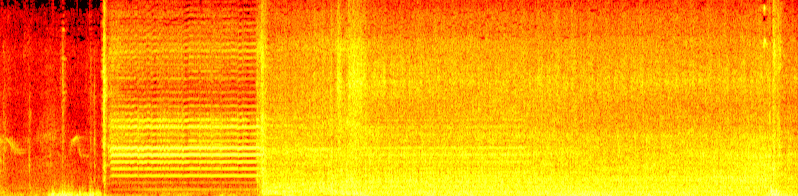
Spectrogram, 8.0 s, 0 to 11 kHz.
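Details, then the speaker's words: 1998 Freightliner Classic XL with Caterpillar 3406 diesel, after new fuel filter, primer cleaning and check valve fix for a loss-of-prime fault: starter whirs about 1.5 s, then catches at once into a steady even rumble with tailpipe smoke; clean start. "Got a bunch of smoke out the tailpipes."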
